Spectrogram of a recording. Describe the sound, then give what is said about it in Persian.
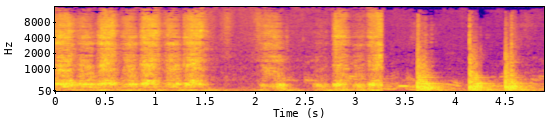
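Steady back-and-forth rasping of a file on wood as a wooden horse saddle is smoothed by hand: a quick run of rhythmic strokes followed by a few slower, sharper scrapes, fairly loud with no voices. “صیقل‌کاری و تزیین زین اسب زمانگیر است”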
